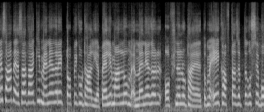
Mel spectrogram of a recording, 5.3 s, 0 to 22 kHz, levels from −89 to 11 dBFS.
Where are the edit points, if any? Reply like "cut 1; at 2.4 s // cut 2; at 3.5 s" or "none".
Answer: none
